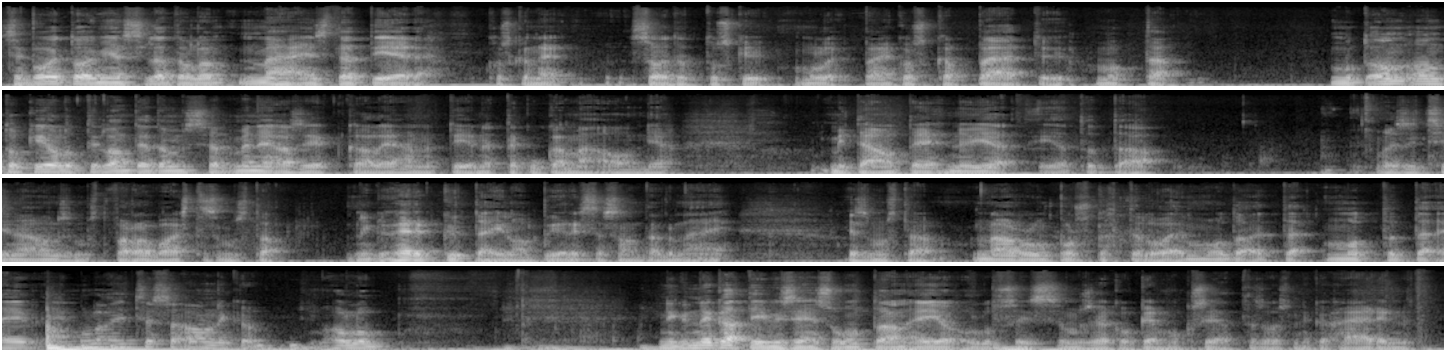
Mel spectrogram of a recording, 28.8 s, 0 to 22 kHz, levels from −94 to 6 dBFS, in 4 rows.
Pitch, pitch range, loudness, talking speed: 80 Hz, 75-95 Hz, -23 LUFS, 180 wpm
